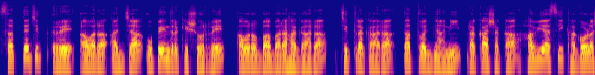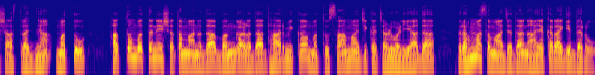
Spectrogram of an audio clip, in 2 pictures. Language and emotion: Kannada, neutral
